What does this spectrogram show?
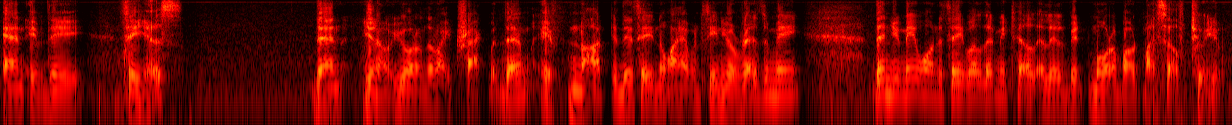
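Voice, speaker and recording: A man's voice: mid-range voice, normal speed, fairly bright tone. A man giving career advice in an interview as a coach, with an instructive, emphatic manner that repeats key points. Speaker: career coach and job search expert. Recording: clearly noisy background.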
